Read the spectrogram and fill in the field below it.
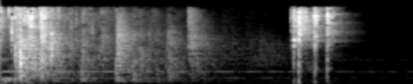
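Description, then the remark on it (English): A sharp crunching crack of the last ice cube under a nutcracker on a balcony, with brittle fragments rattling away, then a quick burst of three snapping cracks before silence. “takes a puff of his cigarette, picks up the nutcracker, and cracks the last ice cube.”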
